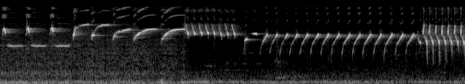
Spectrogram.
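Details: Strong canary song aimed at stimulating breeding in males and females: flat whistled notes, rising sweeps, a fast trill, a steady run of rising slurs and a closing buzzy doubled trill.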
